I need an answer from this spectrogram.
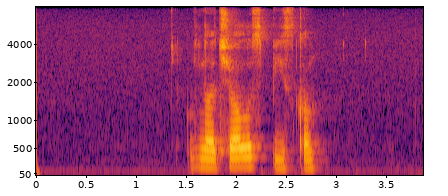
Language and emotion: Russian, neutral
